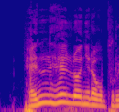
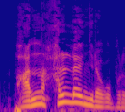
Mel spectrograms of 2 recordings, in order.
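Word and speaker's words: Van Halen: 벤 헬런이라고 부르지 않고 반 할렌이라고 부릅니다. 방송했어요 아, 특히 그 발음을 열심히 밀어주시는 분이 계세요. 음. 어, 논리가 이렇습니다. 네덜란드 음. 사람이니까 네덜란드어로 불러야 된다는 거예요.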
